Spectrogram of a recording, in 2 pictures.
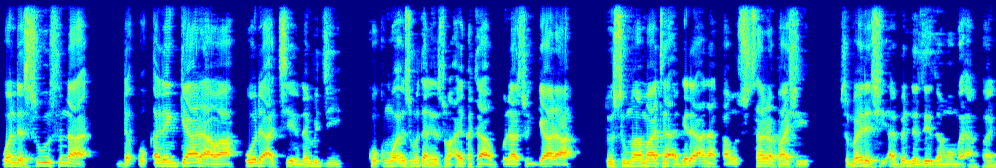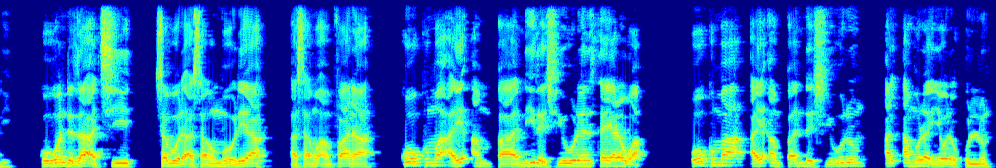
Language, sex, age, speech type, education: Hausa, male, 30-45, spontaneous, primary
